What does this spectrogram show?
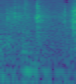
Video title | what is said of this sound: The Queen's Favourite Meals: Making A Jubilee Feast - All Episodes: Royal Recipes - Real Royalty | you need them to be nice and crispy when they come out of the oven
